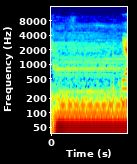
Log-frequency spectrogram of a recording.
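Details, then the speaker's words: Steady low motor hum of a home suction machine switched on for cleaning with water after suctioning saliva or phlegm, as used for stroke or Parkinson's patients with NGT tube; faint background sounds. "naka-on na siya guys. Tapos, kung mag-pump kayo guys, hawakan nyo lang tong yung hole na to."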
